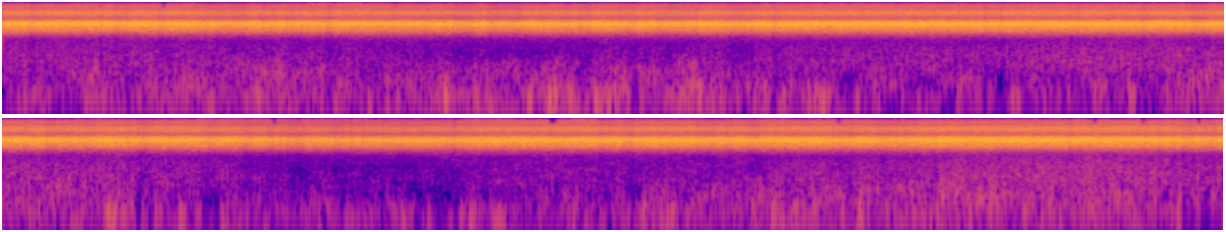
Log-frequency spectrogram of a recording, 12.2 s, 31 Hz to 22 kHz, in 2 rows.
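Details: Cicadas in a mass hatch on May 20th 2034, massed outdoors; a dense, unbroken shrill drone holds steady at a high pitch for the whole stretch, with a fainter higher band above and soft low rustling beneath.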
